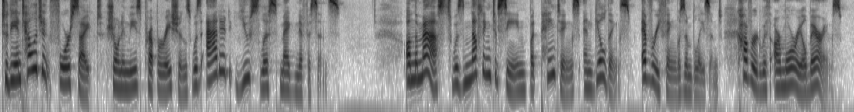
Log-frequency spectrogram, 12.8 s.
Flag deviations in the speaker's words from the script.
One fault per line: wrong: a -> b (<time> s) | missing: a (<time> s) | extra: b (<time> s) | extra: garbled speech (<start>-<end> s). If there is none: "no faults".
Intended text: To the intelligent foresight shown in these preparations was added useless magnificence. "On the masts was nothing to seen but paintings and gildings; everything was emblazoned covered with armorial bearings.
no faults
